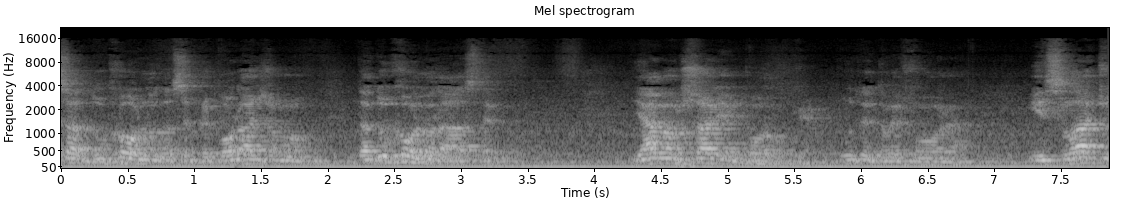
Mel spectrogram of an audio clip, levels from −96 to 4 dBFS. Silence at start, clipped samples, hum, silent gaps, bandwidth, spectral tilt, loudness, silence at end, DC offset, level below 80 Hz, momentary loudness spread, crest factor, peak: 0 s; under 0.1%; none; none; 15 kHz; -6 dB/octave; -27 LUFS; 0 s; under 0.1%; -36 dBFS; 12 LU; 18 dB; -8 dBFS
